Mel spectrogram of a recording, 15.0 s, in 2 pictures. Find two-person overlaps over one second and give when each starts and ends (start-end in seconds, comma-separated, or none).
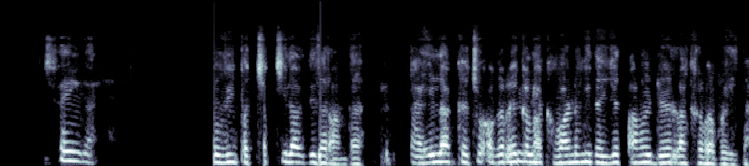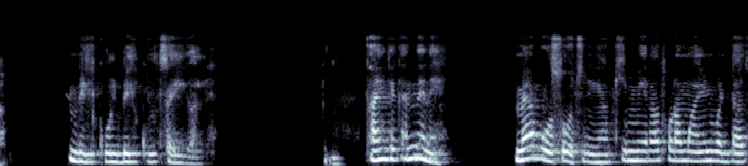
none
